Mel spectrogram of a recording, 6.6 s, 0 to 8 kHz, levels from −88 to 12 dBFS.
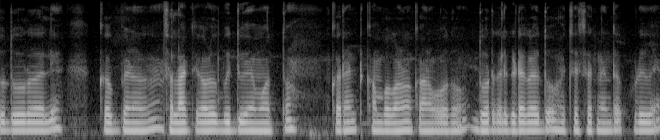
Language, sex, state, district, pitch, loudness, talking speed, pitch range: Kannada, male, Karnataka, Belgaum, 135 Hz, -20 LUFS, 110 wpm, 135-140 Hz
